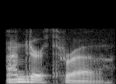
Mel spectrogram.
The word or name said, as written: underthrow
